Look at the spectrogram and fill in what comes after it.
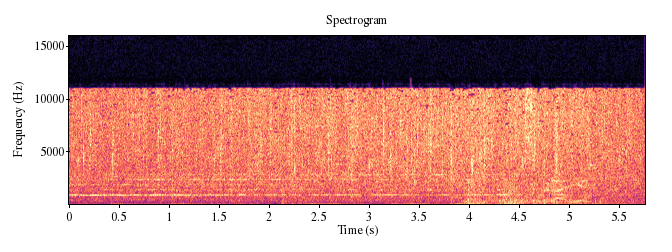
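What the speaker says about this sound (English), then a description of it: "let's wait out the storm" A storm in the Tomb Raider game: steady hissing rain throughout with a low rumble of thunder rolling in about two-thirds through, loud and enveloping, no speech.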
